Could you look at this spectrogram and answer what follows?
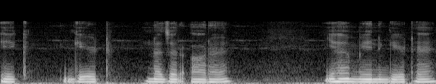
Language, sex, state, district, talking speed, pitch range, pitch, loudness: Hindi, male, Uttar Pradesh, Muzaffarnagar, 135 wpm, 115-125 Hz, 120 Hz, -15 LUFS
